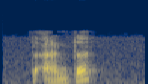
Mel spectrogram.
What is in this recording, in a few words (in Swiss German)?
"anta", alsace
